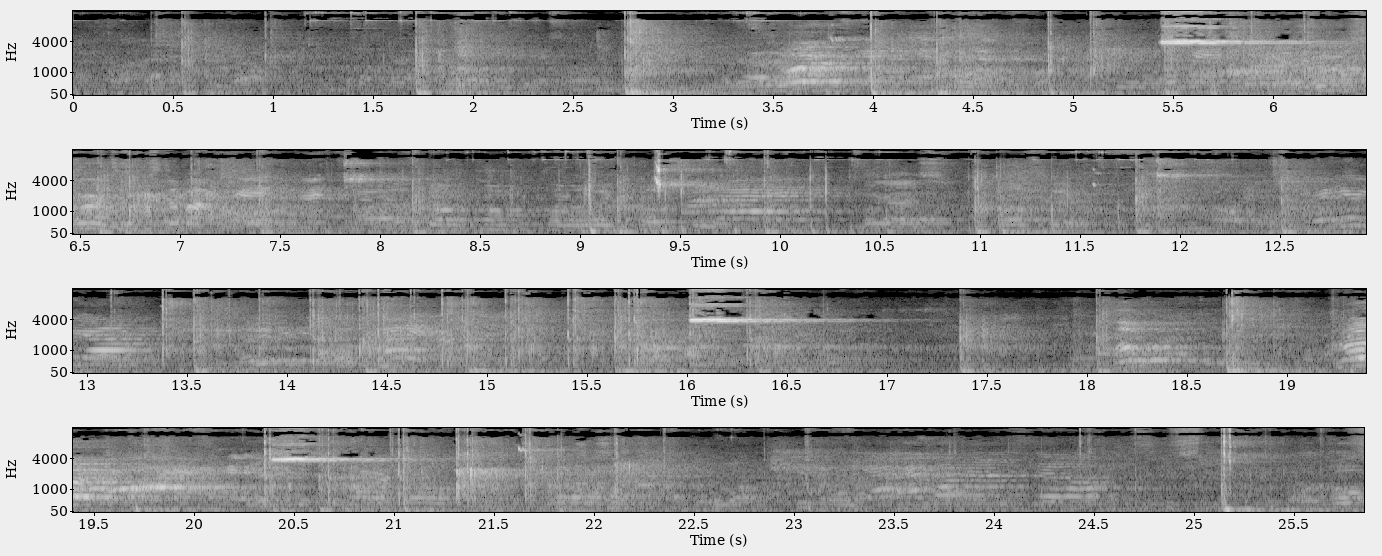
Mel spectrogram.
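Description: A volleyball thumps off hands and arms in a large echoing gym.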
